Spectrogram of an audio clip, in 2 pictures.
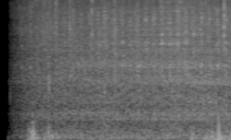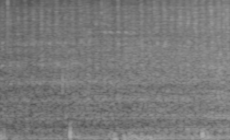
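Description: Tyres roll over rough asphalt.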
